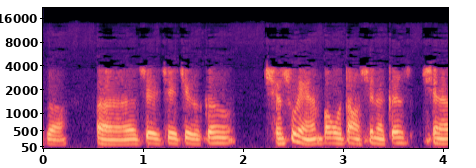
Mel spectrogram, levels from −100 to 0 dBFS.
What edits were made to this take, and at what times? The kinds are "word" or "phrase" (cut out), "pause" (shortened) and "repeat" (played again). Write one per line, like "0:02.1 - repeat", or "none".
none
